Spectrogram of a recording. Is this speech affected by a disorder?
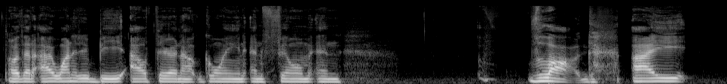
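Yes: stutter; adult stutter, noticed at work and by ex-fiance; here prolonged sounds, blocks.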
